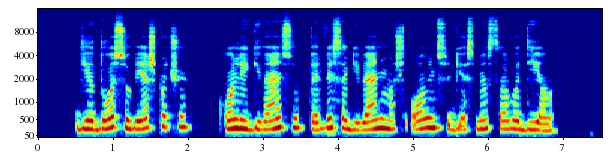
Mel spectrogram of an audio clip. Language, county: Lithuanian, Vilnius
